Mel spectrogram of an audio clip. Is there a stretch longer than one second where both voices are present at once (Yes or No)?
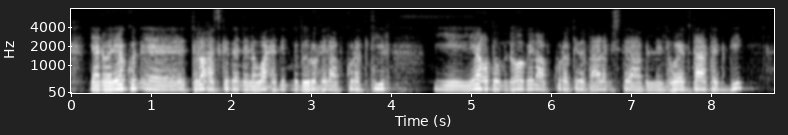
No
